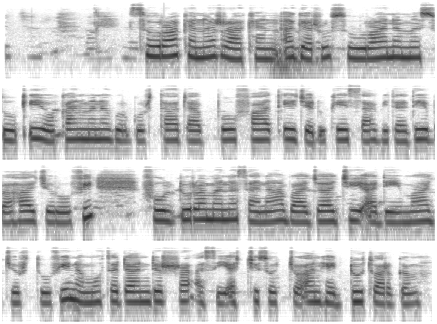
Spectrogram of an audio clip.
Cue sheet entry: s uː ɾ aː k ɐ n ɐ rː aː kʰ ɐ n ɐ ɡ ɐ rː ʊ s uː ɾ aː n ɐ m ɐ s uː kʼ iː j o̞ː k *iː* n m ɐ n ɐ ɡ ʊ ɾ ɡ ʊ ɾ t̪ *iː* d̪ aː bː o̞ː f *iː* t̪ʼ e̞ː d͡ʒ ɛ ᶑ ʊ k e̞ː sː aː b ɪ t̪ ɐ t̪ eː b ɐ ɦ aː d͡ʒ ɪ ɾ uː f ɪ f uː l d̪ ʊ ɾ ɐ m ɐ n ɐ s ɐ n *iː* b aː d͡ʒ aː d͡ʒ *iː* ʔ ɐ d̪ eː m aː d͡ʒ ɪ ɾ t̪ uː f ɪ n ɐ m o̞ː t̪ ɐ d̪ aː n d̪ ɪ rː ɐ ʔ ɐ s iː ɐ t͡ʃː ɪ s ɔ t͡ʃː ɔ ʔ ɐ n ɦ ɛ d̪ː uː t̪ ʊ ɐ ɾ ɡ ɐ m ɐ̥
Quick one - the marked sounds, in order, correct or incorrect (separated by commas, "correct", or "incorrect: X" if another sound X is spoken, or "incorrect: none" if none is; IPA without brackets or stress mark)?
incorrect: aː, incorrect: aː, incorrect: aː, incorrect: aː, correct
